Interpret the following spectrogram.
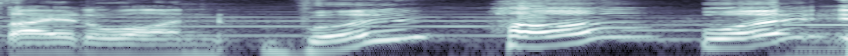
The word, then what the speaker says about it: Eidolon: Eidolon.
